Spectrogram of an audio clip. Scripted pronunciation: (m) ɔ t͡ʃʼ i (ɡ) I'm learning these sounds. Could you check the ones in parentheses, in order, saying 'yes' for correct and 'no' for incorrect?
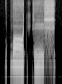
no, no

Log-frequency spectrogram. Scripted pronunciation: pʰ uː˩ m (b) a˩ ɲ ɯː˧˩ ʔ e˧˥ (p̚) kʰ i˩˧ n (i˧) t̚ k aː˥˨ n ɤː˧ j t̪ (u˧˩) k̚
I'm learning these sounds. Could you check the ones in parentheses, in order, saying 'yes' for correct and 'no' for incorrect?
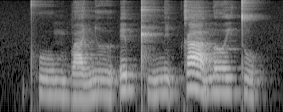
yes, yes, no, yes

